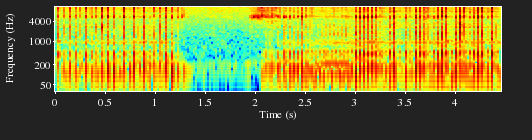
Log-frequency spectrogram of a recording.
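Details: A French Bulldog snoring in its sleep with eyes open. It makes a rapid buzzing, purr-like rattle, breaks off briefly near the middle, then resumes as a steady vibrating snore.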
